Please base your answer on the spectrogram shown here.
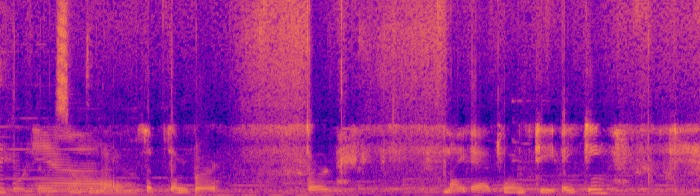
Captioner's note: recording playback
